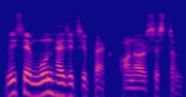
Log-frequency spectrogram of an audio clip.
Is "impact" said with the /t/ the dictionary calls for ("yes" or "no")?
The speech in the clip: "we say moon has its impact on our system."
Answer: no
